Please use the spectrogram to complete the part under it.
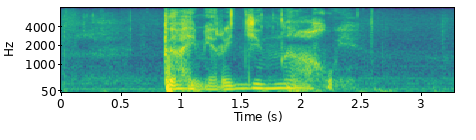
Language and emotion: Russian, angry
